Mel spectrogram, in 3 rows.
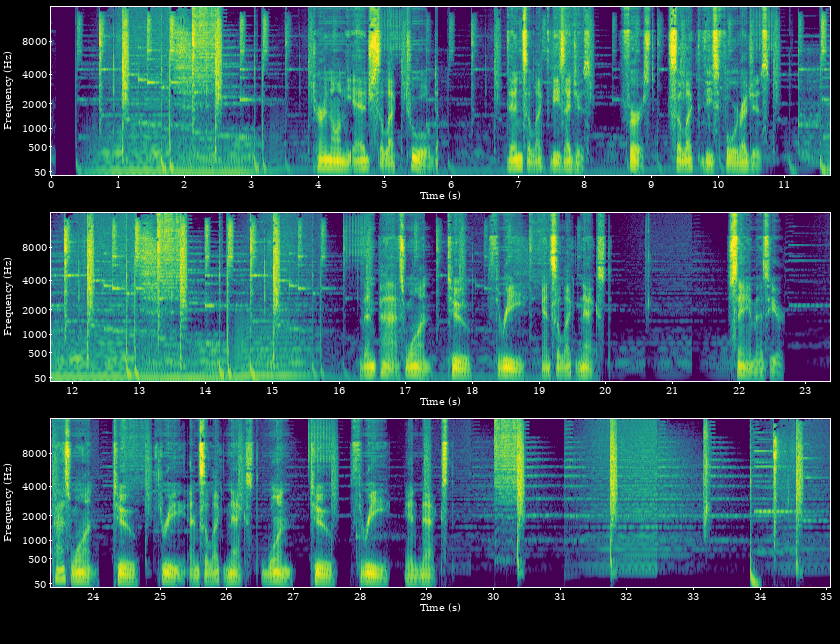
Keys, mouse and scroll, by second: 0.0 scroll up 1, 1.6-4.6 shift+middle drag, 5.4 click, 6.9 click, 8.6 shift+click, 11.4 shift+click, 13.0 shift+click, 19.5 shift+click, 22.6 shift+click, 25.7 shift+click, 28.6 shift+click.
